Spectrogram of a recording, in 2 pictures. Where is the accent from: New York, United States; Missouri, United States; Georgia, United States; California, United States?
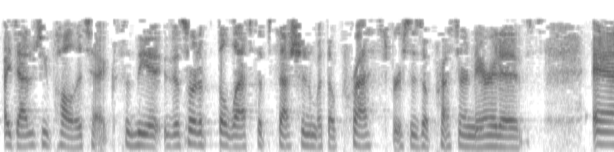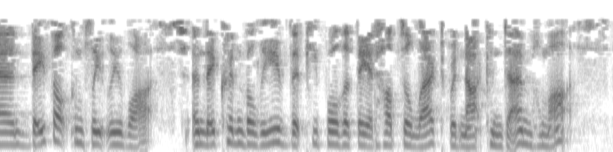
Missouri, United States; But I love Josh Hawley. We're both from Missouri.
